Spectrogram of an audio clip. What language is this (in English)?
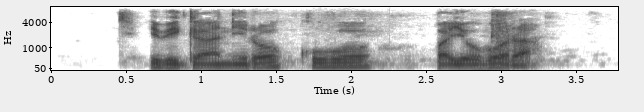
Kinyarwanda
